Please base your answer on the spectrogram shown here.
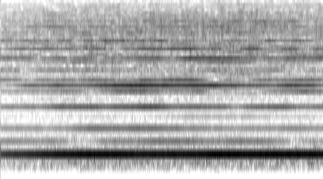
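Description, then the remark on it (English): A civil defense air raid siren sounds for the annual air raid drill in Taipei, Taiwan, at lunchtime on a Monday, wailing at a steady, sustained pitch, loud and unbroken throughout, with no voices present. “It's time for the annual air raid drills, drills designed to prepare the population for a possible invasion by the island's superpower neighbour, China.”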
